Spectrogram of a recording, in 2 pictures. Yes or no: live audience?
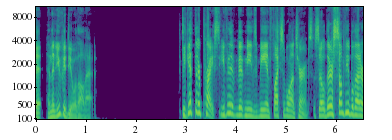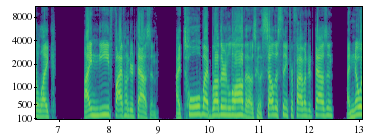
yes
